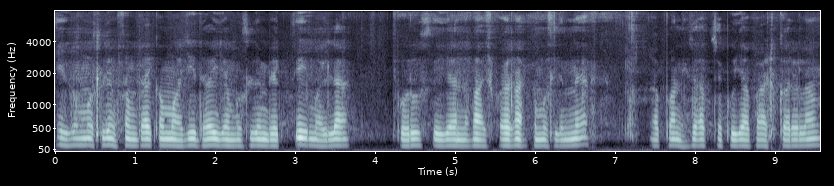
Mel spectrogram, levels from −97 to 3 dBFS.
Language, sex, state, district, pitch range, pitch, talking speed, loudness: Hindi, male, Uttar Pradesh, Ghazipur, 125-135 Hz, 130 Hz, 130 wpm, -20 LUFS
